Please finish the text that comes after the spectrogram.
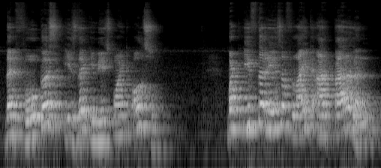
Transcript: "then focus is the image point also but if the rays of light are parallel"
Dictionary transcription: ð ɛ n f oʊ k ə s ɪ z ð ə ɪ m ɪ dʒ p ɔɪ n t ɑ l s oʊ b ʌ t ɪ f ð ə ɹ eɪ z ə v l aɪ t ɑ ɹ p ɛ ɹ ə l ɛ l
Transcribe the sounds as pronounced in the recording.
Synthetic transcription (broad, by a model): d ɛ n f oʊ k ə s ɪ z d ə ɪ m ɪ dʒ p ɔɪ n t ɑ l s oʊ b ʌ t ɪ f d ə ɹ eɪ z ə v l aɪ t ɑ ɹ p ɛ ɹ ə l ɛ l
